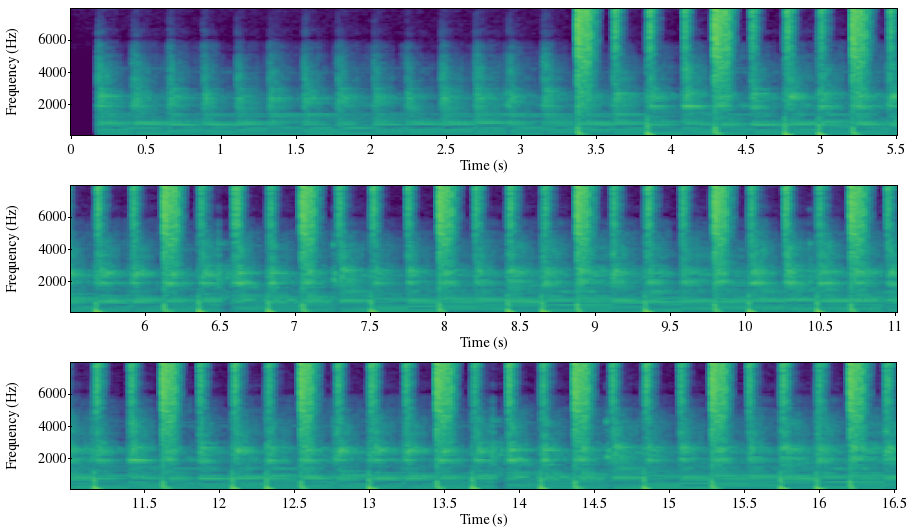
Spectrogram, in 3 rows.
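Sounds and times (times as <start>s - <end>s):
musical accompaniment: 3.4s - 16.5s.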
